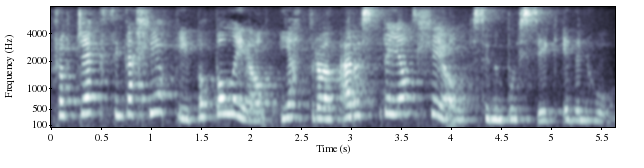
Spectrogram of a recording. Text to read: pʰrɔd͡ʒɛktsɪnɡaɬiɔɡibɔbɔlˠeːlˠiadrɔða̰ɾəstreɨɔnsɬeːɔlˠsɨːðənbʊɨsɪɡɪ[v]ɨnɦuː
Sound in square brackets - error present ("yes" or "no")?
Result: yes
